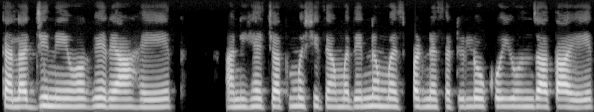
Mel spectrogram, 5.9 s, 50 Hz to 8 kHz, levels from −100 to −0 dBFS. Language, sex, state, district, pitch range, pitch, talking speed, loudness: Marathi, female, Maharashtra, Pune, 200-210 Hz, 205 Hz, 130 wpm, -18 LUFS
